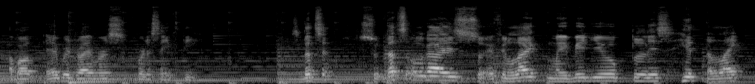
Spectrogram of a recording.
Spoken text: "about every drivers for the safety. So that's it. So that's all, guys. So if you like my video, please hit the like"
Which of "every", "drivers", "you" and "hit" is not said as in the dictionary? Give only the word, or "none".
drivers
